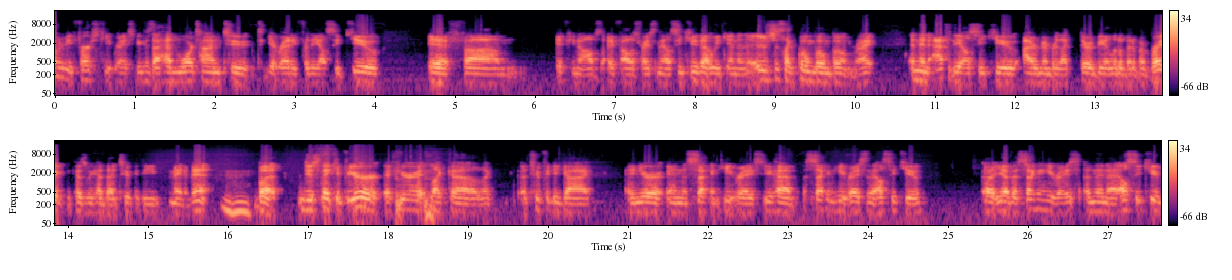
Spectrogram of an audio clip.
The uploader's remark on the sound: called in on today's show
